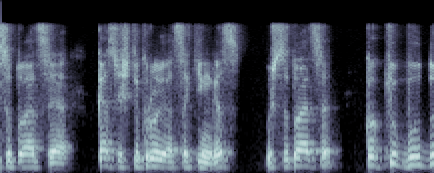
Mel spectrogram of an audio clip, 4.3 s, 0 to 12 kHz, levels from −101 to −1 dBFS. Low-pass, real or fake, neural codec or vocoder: 7.2 kHz; real; none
